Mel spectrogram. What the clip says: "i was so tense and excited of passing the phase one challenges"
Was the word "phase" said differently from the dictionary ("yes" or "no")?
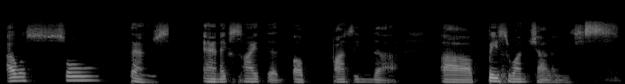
yes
